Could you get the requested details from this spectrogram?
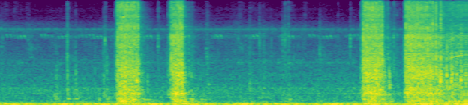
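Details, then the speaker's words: Lawn-Boy "bricktop" two-stroke mower spun over in short bursts with a drill, turning freely with a soft pulsing and popping that suggests it has compression; good cranking, with hot spark seen afterward. "Spun her over a bunch. You can hear it popping like maybe it's got some compression."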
